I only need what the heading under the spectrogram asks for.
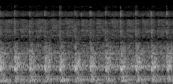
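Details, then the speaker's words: Liebherr loader with a Deutz diesel, no start: the starter churns in an even beat, about six compression pulses a second, but the engine never fires. The cause was a failed electromagnetic solenoid controlling the fuel rack on the injection pump. "Видим то, что у нас с одной форсунки только идёт топливо. Там специально их нет. Запустился наш двигатель."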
